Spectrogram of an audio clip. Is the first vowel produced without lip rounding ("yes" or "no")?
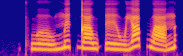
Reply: yes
